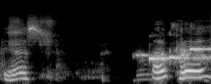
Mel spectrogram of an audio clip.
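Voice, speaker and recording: An elderly grandmother with a fairly high voice tells unscripted stories from her life to her family. The woman recounts them as anecdotes, speaking the remembered dialogue as she goes. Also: very slow, loud music behind the voice. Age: older, elderly grandmother. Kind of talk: unscripted personal storytelling to family.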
